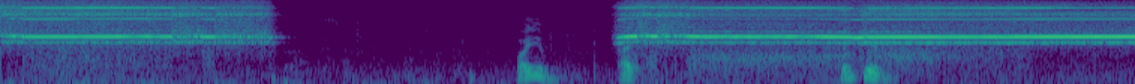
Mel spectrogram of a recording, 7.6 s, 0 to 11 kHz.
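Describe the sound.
A 3D-printed toy whistle gives two long, shrill, steady blasts, loud and piercing, that are not a 2600 hertz tone. During the short pause between them a man's voice speaks briefly.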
